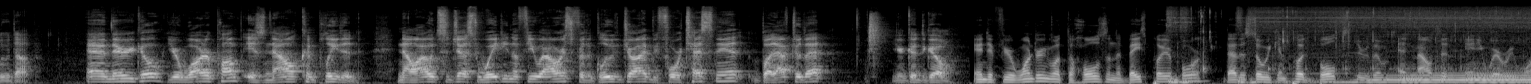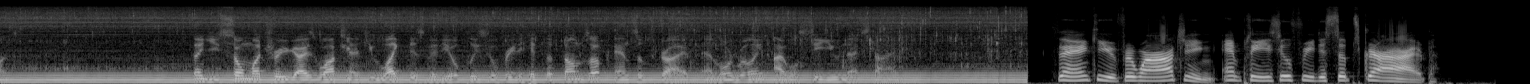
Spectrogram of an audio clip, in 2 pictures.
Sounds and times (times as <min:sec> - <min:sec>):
Speech: 0:00.0 - 0:08.3, 0:08.9 - 0:15.4, 0:17.2 - 0:24.4, 0:25.8 - 0:29.8.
